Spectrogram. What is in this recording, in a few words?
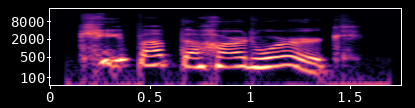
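keep up the hard work, female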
